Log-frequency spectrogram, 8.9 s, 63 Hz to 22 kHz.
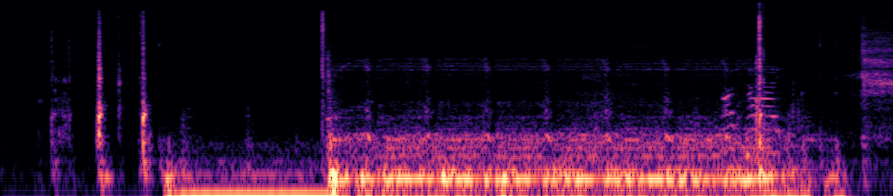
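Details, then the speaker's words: Rover 75 1.8 K-series compression test during a cam belt change, all spark plugs removed: the starter clicks a few times, then cranks steadily and evenly for several seconds with no firing. The gauge reads about 100, so compression is even. "right so what we've got to do now we're sitting inside the car is turn the engine over now it won't start because all the spark plugs are removed"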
